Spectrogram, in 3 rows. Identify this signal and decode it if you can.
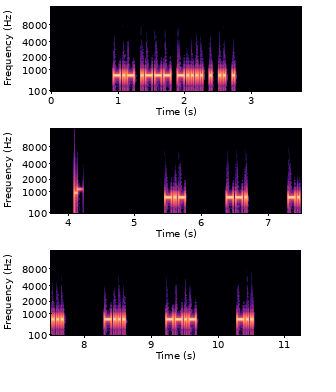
Morse code, heard as a keyed tone, about 34 wpm, spaced as for 18 wpm, 700 Hz. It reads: KJ6EIE KG6BQD
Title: USA Call Signs - 6x Character Spacing - 35wpm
